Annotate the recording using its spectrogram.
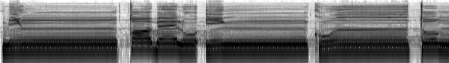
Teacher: min qoblu in kuntum nun sukun perhatikan bertemu huruf tu lagi. Maka nun sukunnya melebur ke huruf tu. Kita baca dengung dan samar dengungnya kita tahan dua sampai 3 harakat.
